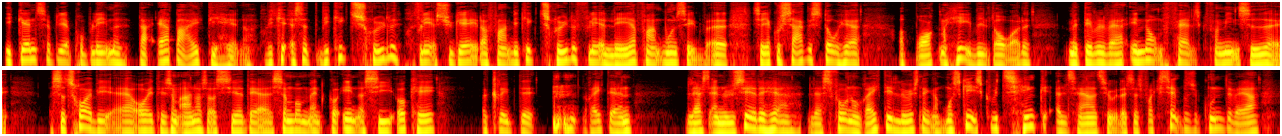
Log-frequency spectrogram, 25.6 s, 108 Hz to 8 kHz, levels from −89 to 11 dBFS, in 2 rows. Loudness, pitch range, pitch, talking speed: -20 LUFS, 125-145 Hz, 135 Hz, 245 wpm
